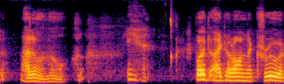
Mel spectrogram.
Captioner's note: laughing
